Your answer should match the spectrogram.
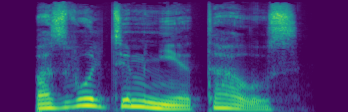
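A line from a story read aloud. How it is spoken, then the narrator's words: Gentle request. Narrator (Russian): мягко попросил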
